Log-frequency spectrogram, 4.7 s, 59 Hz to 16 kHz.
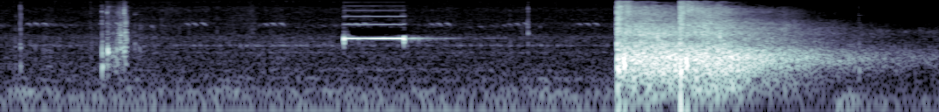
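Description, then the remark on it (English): A short electronic shot-timer beep sounds, then after a brief pause two loud, sharp gunshots fire in quick succession, 1.69 seconds in total, at a paper target during a recoil management drill; their echoing roar trails off slowly. No one speaks. “But we got 2 shots in 1.69 seconds.”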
